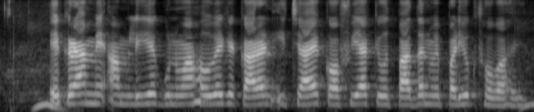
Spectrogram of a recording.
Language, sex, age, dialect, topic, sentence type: Magahi, female, 31-35, Western, agriculture, statement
